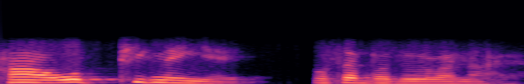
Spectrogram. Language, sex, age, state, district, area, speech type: Hindi, female, 45-60, Uttar Pradesh, Ghazipur, urban, conversation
